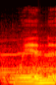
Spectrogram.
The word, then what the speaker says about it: Nguyen: I think it's pronounced like win, if I recall correctly. Pronounced Nguyen. It's hard to Romanize. Nguyen, okay. It's pronounced win.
